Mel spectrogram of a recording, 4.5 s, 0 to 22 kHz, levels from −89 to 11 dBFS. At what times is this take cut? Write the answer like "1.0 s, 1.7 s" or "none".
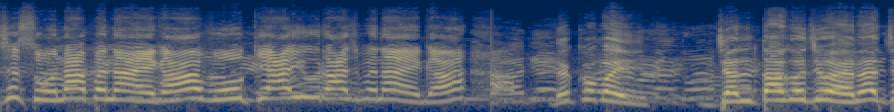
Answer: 2.5 s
